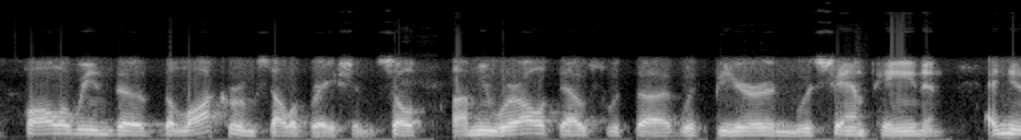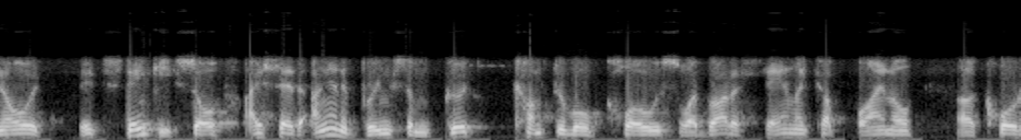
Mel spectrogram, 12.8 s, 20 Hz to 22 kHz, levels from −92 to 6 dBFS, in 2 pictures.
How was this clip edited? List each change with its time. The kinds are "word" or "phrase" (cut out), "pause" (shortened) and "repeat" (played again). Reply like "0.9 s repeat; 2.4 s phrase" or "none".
2.7 s pause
